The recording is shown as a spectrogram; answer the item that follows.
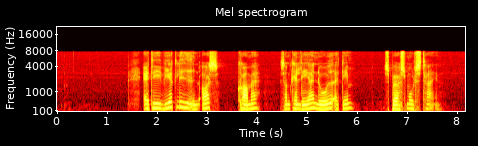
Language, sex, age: Danish, female, 58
